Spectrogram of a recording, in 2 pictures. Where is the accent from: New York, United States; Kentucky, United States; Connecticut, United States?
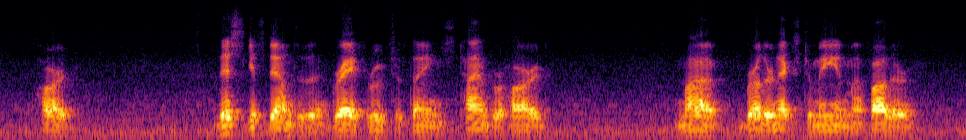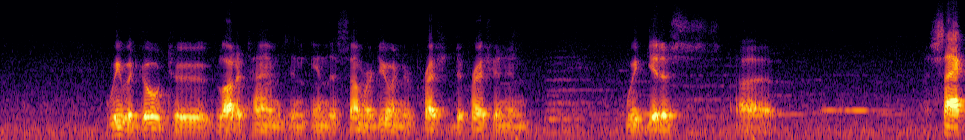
Kentucky, United States; Straw; Here in Edmondson County. Back at that time, our post office was Straw, Kentucky, S-T-R-A-W. And that's where I grew up to be a young man, in the forks of Nolin and Green River, about 12 or 14 miles north of Brownsville.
